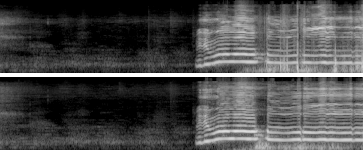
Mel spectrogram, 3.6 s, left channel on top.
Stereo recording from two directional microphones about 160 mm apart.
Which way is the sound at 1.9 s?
10° right (ahead or behind).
